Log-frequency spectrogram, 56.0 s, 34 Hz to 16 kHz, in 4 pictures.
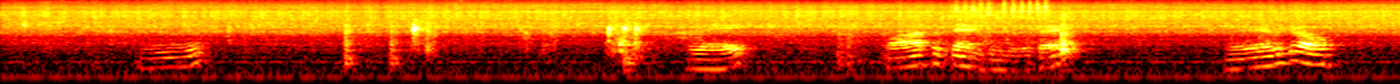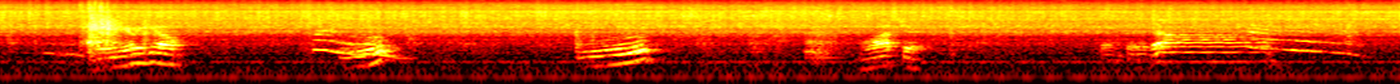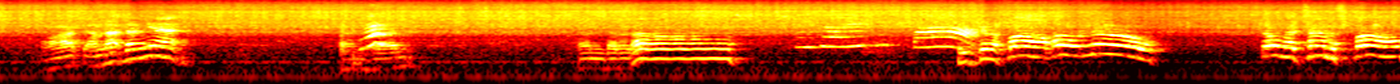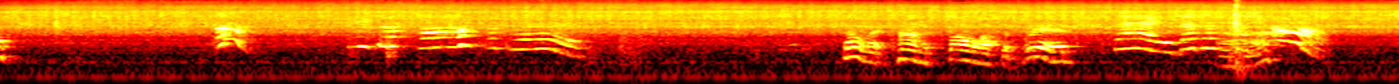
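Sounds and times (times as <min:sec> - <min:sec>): toy trains whirring on track: 0:00.0 - 0:55.9.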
